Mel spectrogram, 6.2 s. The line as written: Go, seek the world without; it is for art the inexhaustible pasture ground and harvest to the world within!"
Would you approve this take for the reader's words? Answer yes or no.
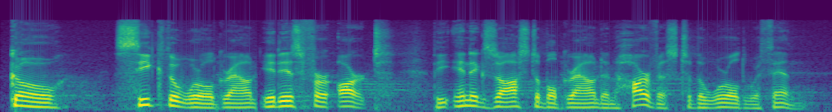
no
